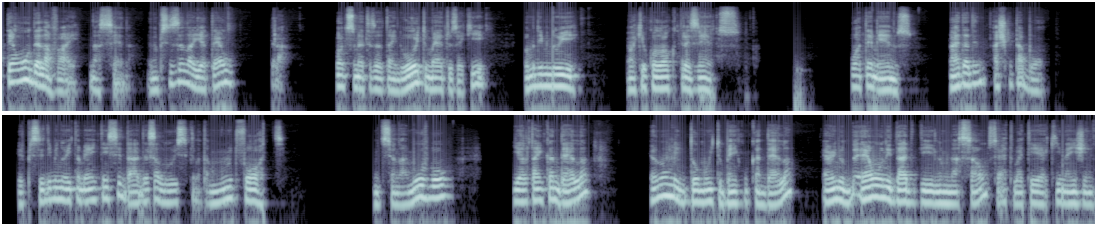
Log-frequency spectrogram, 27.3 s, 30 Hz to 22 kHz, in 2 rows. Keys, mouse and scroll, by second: 7.0 click, 8.7 q, 9.1 Return, 17.6 click, 19.5 right click, 25.8 click, 27.0 click.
